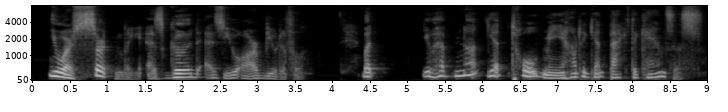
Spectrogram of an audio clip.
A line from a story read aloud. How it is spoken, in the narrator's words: Dorothy exclaimed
